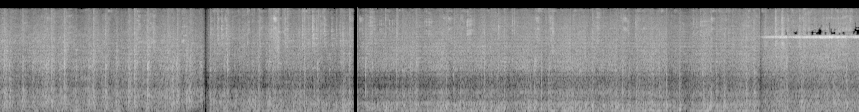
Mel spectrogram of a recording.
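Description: Narrow-gauge White Pass & Yukon Route train cars rumbling and clacking steadily over the rails. A high, steady wheel squeal joins in near the end.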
